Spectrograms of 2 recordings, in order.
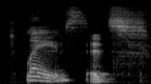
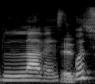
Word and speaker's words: Lavis: I'm like, how many times have I said Laves versus Lavis? What is Lavis? Is it French? German. My history teacher thought it was French for a very, very long time and kept pronouncing it Lave. And I was like, that's also wrong, but that's fine. That's closer than Laves.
